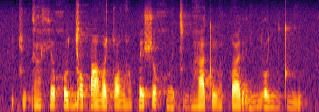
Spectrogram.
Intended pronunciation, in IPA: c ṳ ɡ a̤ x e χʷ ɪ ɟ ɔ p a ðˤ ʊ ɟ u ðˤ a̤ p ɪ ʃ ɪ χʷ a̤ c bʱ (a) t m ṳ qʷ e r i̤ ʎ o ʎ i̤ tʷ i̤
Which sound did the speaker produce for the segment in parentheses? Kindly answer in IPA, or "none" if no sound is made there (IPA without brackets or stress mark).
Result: a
